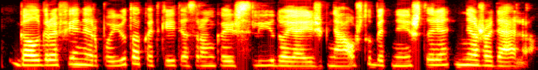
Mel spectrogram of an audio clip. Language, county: Lithuanian, Alytus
